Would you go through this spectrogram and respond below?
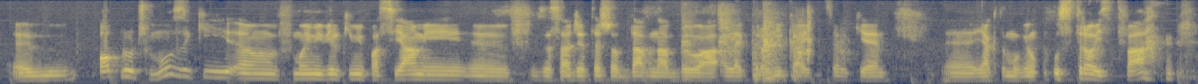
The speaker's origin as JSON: {"language": "Polish", "town": "Wrocław", "region": "Lower Silesian Voivodeship", "country": "Poland", "said": "ja jestem z Wrocławia"}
